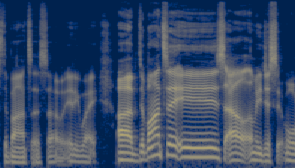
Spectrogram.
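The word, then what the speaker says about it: Dybantsa: They pronounce their names, and he says Dybansta.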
